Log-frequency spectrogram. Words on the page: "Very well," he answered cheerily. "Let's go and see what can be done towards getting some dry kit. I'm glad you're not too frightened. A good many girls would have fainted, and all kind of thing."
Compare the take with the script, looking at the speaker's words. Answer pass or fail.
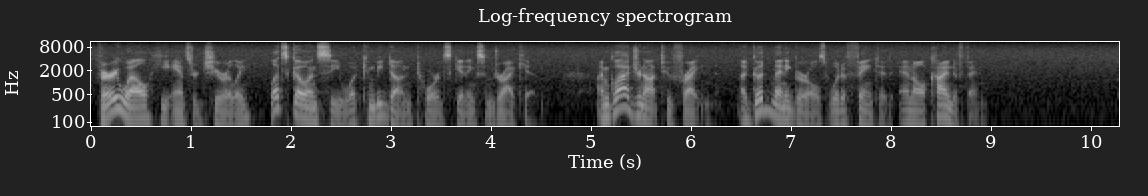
pass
